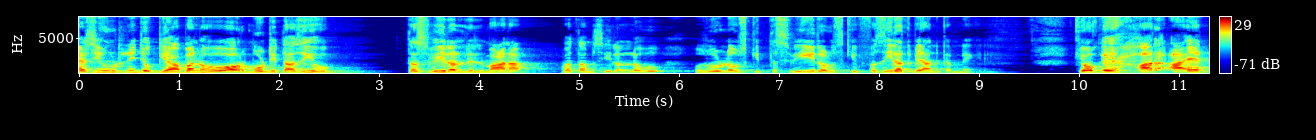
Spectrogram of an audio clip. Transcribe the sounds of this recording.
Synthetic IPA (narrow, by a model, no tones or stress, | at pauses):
ɛːsiʊ̃ːʈʰnid͡ʒoːɡɪjaːbənɦoːɔːɾmoːʈit̪aːziɦoː | t̪ɐswiːɾənlɪlmaːnaː | ʋɐt̪ɐmsiːlənlɐɦu | ɦʊzuːɾnẽʊskit̪ɐsʋiːɾɔːɾʊskifɐziːlət̪bɐjaːnkɐɾnekelḭe | kjõːkehɐɾaːjət̪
